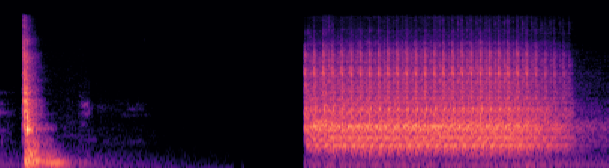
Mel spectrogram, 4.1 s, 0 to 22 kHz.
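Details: Commodore PET 4040 disk drive: a power switch clicks, then after a pause a rapid buzzing rattle of head chatter runs for under two seconds. Drive 1 fails to chatter at power-on; its stepper platter just spins round instead of head banging.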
